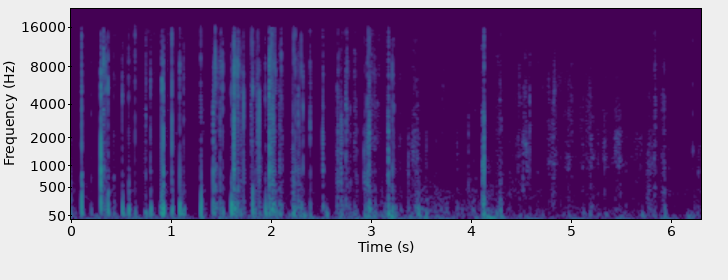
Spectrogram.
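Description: A trading card inside a small, flat, rigid clear plastic toploader case is tapped and scratched with fingertips and nails. Rapid, dry plastic clicks and crinkly scratches come in a dense burst over the first half, then ease into quieter, scattered scratching with a few louder taps.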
